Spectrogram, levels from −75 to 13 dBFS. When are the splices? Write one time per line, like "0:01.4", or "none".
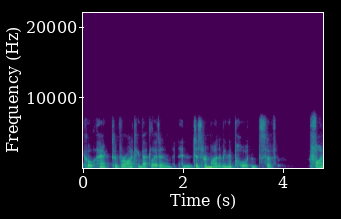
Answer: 0:01.8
